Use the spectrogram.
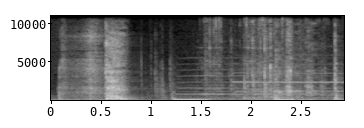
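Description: A front door opening: keys jingle and rattle, followed by a low scraping creak and a metallic clatter, with a faint ringing tone hanging under the movement.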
